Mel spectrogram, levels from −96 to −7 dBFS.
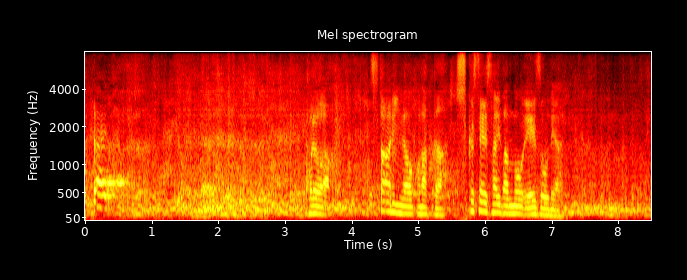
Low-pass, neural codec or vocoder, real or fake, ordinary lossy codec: none; codec, 16 kHz, 2 kbps, FreqCodec, smaller model; fake; none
